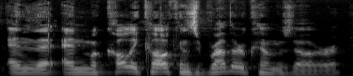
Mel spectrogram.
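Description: A man in his thirties, from Belgium and a native French speaker, talks in a relaxed, reflective way. His sentences wander and restart as he thinks aloud on a podcast. His voice sits at an ordinary middle pitch. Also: brisk. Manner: reflective, rambling, many restarts. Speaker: guest. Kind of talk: casual podcast conversation.

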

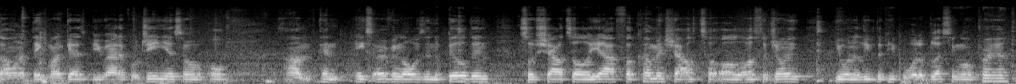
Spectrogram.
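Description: A man hosting a casual podcast, asking questions and giving closing words in a steady manner. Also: mid-range voice, a little hiss or hum, low-quality recording. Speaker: podcast host.

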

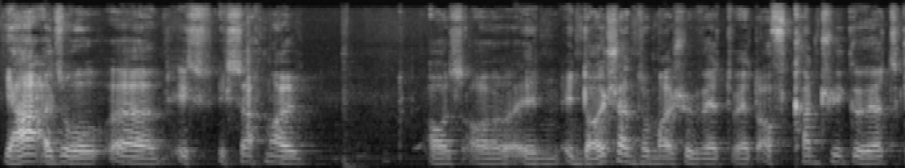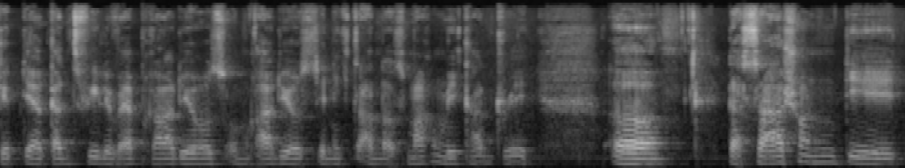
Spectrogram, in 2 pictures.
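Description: A man's voice: mid-range voice, steady tone, measured pace, gravelly. A man hosting an interview, asking rambling, friendly questions full of fillers. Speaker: interview host. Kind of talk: chatty radio-style interview.

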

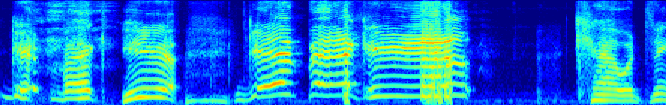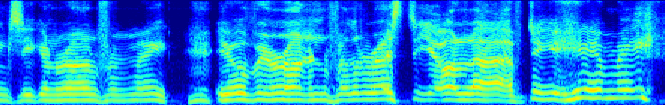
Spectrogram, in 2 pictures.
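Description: A man voicing an angry old supervillain, ranting and menacing in a breathy, straining, out-of-breath voice in a comic-book reading. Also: sits high, slow, sharp tone, no room sound, full character voice. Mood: vengeful rage.

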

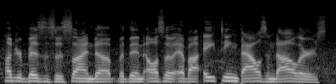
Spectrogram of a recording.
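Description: A man hosting a podcast at a live event, upbeat and quick with restarts. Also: medium pitch, steady tone, a bit bright, slight background noise. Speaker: podcast host. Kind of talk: casual live interview. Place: outdoor event fair.

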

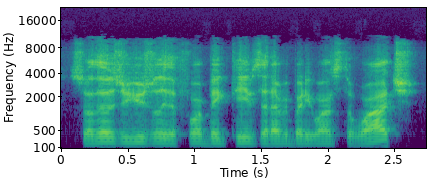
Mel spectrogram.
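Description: Male sports co-host, low pitch, dry close sound, casual, hesitant, measured. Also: little pitch movement, no echo.

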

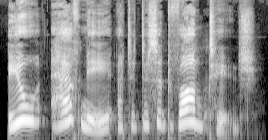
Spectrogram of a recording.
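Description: A woman's voice: a little high, big pitch swings, measured pace, dry recording, studio quality. A woman voicing a bold, witty female professor and adventurer with an arch, genteel, commanding manner in an audio drama. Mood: defiant, demanding.

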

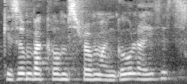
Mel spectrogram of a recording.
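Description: A woman's voice: on the low side, flat delivery, brisk, roomy sound, crowd noise. A woman interviewing guests, encouraging them with frequent "yeah"s and short follow-up questions. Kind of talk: conversational interview.

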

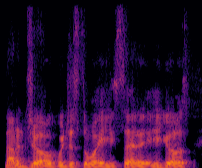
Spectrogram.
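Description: A man's voice: mid-range voice, fairly even intonation, quick pace. A man co-hosting a podcast in a casual, rambling, jokey and profane storytelling style, with a powerful voice. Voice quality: loud, powerful voice. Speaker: podcast co-host. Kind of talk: casual comedic chat, telling workplace stories.

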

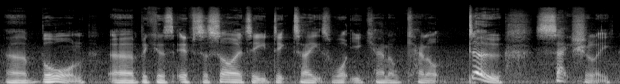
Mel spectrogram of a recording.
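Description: A man with a deep voice talks casually as a podcast co-host, reasoning through ideas in open discussion. A faint layer of background noise sits under the recording. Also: animated, unhurried.

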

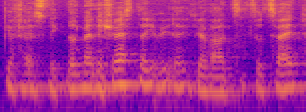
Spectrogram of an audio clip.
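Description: A man in his nineties, Russian-speaking from childhood and raised in Vienna, telling his life story haltingly, with frequent pauses, restarts and throat clearing. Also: on the high side, fairly even intonation. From Vienna, Austria. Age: older. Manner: hesitant, many fillers and restarts. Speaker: interviewee recounting his life. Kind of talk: oral history recollection.

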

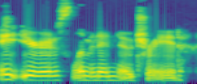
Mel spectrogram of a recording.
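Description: A woman's voice: fairly low pitch, level tone, takes it slowly, gravelly, a little mellow, no room sound. Woman co-host in a dry, close recording. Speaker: podcast co-host. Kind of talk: casual sports podcast chat.

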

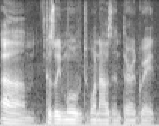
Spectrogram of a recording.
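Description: Podcast host, young man of West African family from New Jersey, slightly low, bright and forceful voice, thoughtful, halting. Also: flat delivery, slight background noise. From West African family, raised in New Jersey. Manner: reflective, thinks aloud with restarts. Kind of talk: casual conversation.

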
